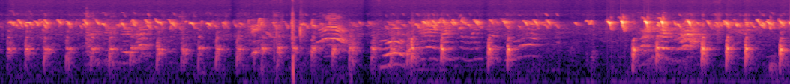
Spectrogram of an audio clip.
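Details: Baby chicks in a village setting, a flock peeping continuously with high thin cheeps, mixed with lower rapid clucking notes. Louder overlapping bursts come near the end.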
